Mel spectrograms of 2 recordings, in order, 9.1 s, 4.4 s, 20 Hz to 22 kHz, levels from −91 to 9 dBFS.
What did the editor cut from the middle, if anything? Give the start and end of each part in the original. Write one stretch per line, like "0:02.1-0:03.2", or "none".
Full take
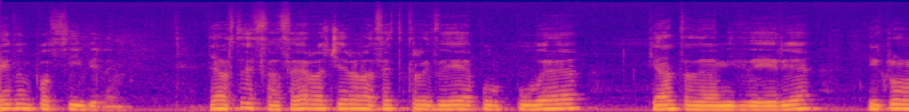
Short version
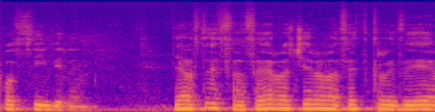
none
